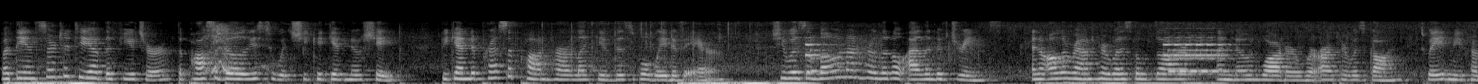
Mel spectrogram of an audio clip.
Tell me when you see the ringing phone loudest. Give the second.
12 s.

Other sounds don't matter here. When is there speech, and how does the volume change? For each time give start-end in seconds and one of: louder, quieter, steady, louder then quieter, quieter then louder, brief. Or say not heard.
0.0-14.7 steady.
